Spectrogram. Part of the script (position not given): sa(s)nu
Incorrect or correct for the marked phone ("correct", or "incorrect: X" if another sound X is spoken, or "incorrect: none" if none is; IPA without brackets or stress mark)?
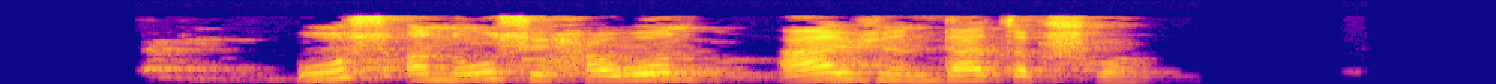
incorrect: none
